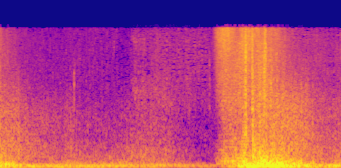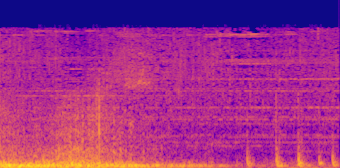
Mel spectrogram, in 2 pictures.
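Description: A Confringo explosion spell in a Harry Potter video game bursts once at full force, a deep booming blast that rumbles and fades over a couple of seconds amid quieter game ambience.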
